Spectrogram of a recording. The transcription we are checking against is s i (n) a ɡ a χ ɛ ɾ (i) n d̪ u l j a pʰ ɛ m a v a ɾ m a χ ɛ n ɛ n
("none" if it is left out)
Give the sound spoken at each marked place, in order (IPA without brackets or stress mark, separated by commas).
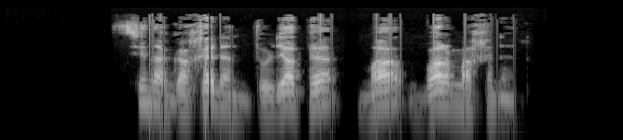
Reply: n, ɛ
